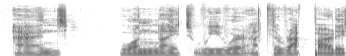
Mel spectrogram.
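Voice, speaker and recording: Medium-pitched, a man speaks with a Northern Irish accent. The sound is dry and close with no echo, very clean, and the background is silent. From Northern Ireland, Banbridge. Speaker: singer-songwriter and author. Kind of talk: casual interview conversation.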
